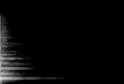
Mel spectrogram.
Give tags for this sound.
velocity drum multisample snare 1-shot

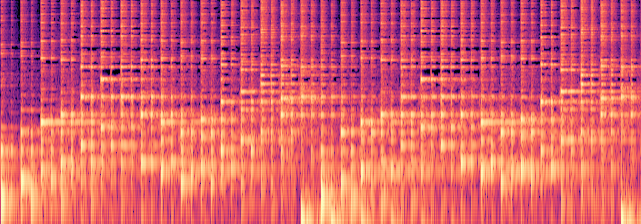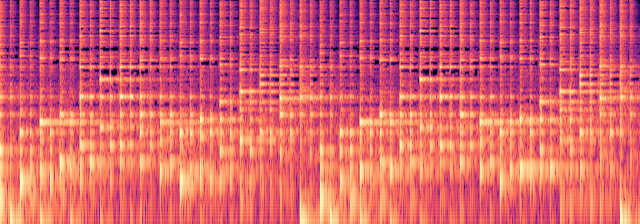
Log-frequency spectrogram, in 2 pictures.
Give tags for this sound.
loop melody music pixel song wonderful

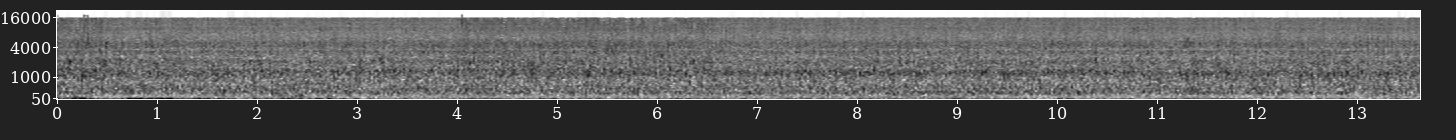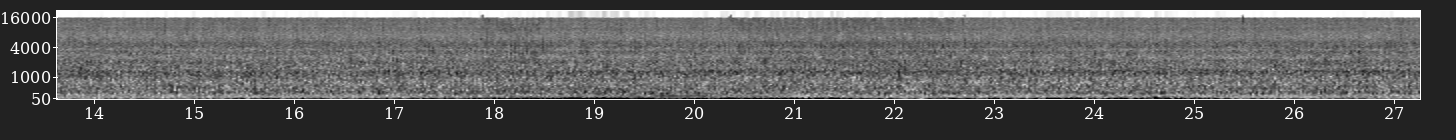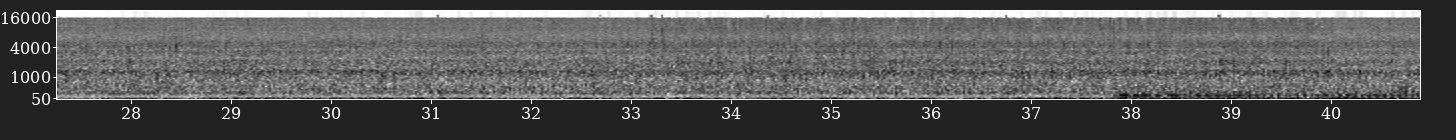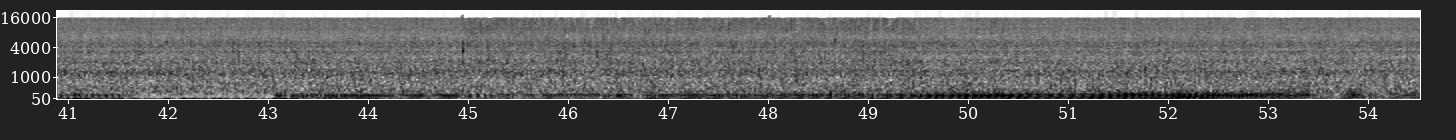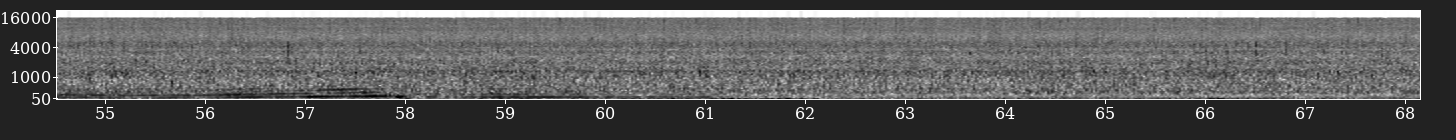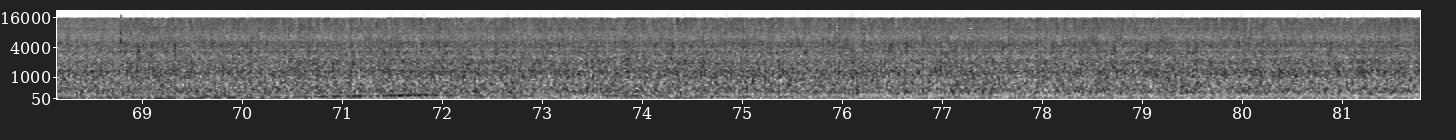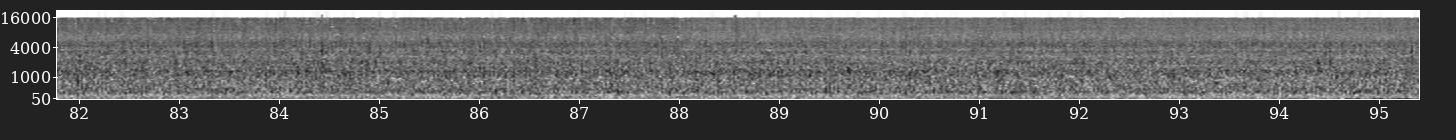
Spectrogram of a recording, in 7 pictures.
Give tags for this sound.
field-recording fountain water

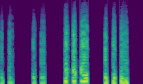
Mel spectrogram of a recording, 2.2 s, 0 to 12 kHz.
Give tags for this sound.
bass-stabs bass-rhythms bass-stab 125bpm bass synth

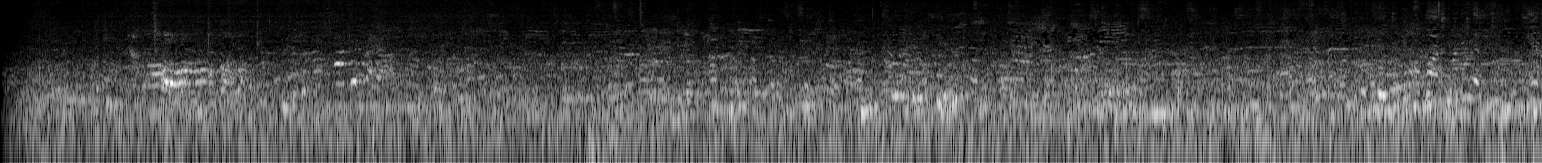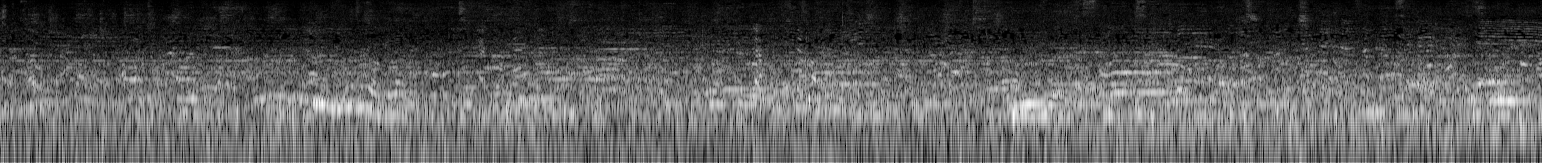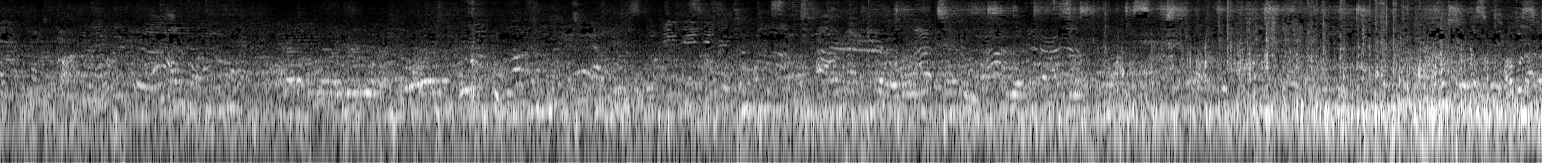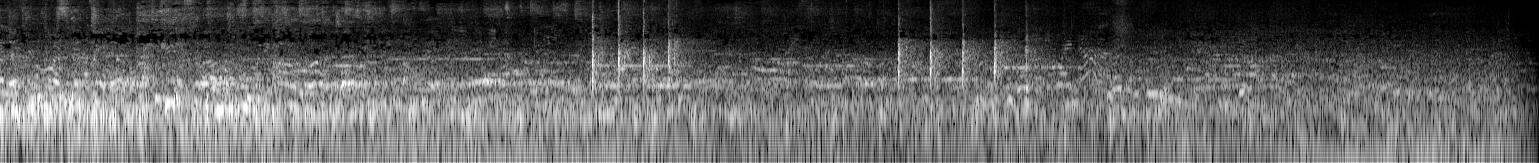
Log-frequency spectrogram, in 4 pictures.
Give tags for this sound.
clap field-recording korea korean seoul voice

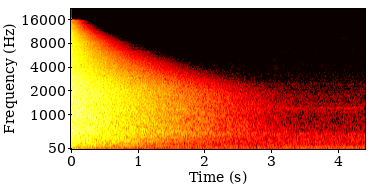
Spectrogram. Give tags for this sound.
convolution impulse-response IR

